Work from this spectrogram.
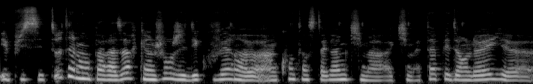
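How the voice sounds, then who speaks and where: A woman speaks at a moderate pace in a fairly high pitch with ordinary pitch variation and hardly any pauses, her tone dark, mellow and somewhat breathy. The sound is dry and close with no echo, on a very clean recording with a silent background. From Paris region, France. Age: 30s. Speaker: watercolour artist. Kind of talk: casual interview chat. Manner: hesitant, many fillers.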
